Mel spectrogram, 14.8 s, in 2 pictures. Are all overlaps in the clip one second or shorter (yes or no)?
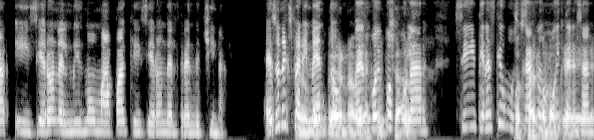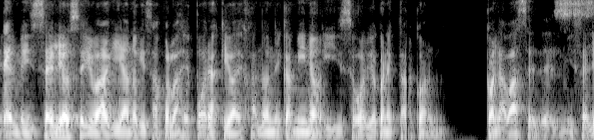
no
